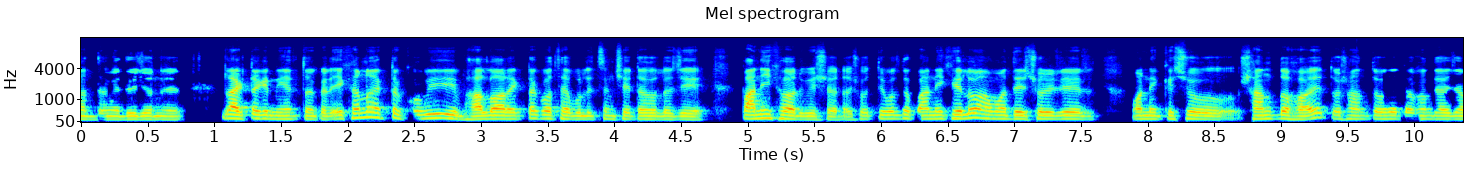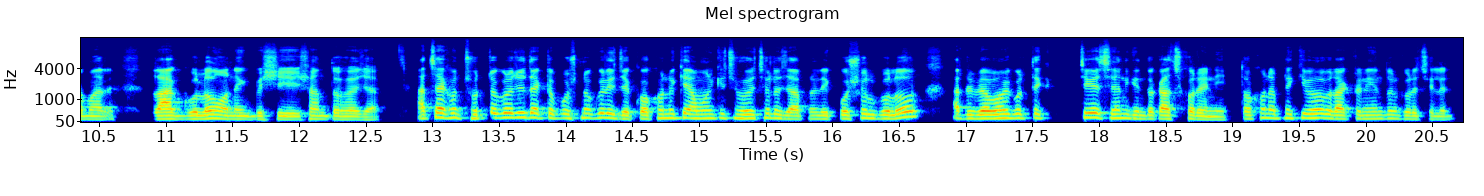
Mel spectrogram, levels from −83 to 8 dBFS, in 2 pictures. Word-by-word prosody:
মাধ্যমে 130 Hz, 0 st, -2 dB
দুজনের 130 Hz, -1 st, -1 dB, 0.4 s
রাগটাকে 160 Hz, 0 st, +6 dB
নিয়ন্ত্রণ 140 Hz, 0 st, -2 dB
করার। 130 Hz, -, -2 dB
এখানেও 195 Hz, +5 st, +2 dB
একটা 195 Hz, -2 st, -2 dB
খুবই 170 Hz, +2 st, +1 dB, 0.3 s
ভালো 135 Hz, +2 st, +5 dB
আরেকটা 145 Hz, +3 st, +2 dB
কথা 155 Hz, -1 st, +1 dB
বলেছেন, 135 Hz, +1 st, -4 dB
সেটা 140 Hz, 0 st, -1 dB
হলো 130 Hz, 0 st, -2 dB
যে 130 Hz, -, 0 dB, 0.4 s
পানি 160 Hz, +2 st, +6 dB
খাওয়ার 145 Hz, -4 st, +4 dB
বিষয়টা। 125 Hz, -2 st, -4 dB
সত্যি 140 Hz, +3 st, -6 dB
বলতে 155 Hz, +1 st, -1 dB
পানি 150 Hz, +1 st, 0 dB
খেলেও 165 Hz, +5 st, +5 dB
আমাদের 150 Hz, -1 st, +2 dB
শরীরের 145 Hz, -1 st, +2 dB, 0.4 s
অনেক 145 Hz, -1 st, 0 dB
কিছু 150 Hz, +1 st, -2 dB, 0.4 s
শান্ত 150 Hz, +1 st, +1 dB
হয়। 135 Hz, -, +4 dB
তো -, -, -6 dB
শান্ত 145 Hz, -1 st, -4 dB
হলে 145 Hz, -, 0 dB
তখন 140 Hz, 0 st, -2 dB
দেখা 140 Hz, 0 st, 0 dB
যায়, 135 Hz, -, 0 dB
আমার 130 Hz, -1 st, -3 dB, 0.4 s
রাগ 145 Hz, 0 st, +7 dB
গুলো 150 Hz, +2 st, +4 dB
অনেক 135 Hz, -1 st, -2 dB
বেশি 135 Hz, 0 st, -3 dB, 0.2 s
শান্ত 140 Hz, -2 st, -3 dB
হয়ে 125 Hz, -1 st, -1 dB
যায়। 115 Hz, -, -6 dB, 0.3 s
আচ্ছা, 160 Hz, +5 st, -1 dB
এখন 195 Hz, 0 st, -2 dB
ছোট্ট 170 Hz, -1 st, -4 dB
করে 200 Hz, 0 st, +4 dB
যদি 205 Hz, -, +2 dB
একটা 185 Hz, -1 st, -4 dB
প্রশ্ন 180 Hz, +2 st, -5 dB
করি 195 Hz, -1 st, +1 dB
যে, 150 Hz, -, +3 dB
কখনো 175 Hz, +4 st, 0 dB
কি -, -, -4 dB
এমন 170 Hz, +1 st, -1 dB
কিছু 180 Hz, 0 st, -6 dB
হয়েছিল, 170 Hz, +2 st, -1 dB
যে 145 Hz, -, +2 dB
আপনার 145 Hz, +1 st, -9 dB
এই 145 Hz, -, -7 dB
কৌশলগুলো 160 Hz, +2 st, +1 dB, 0.4 s
আপনি 160 Hz, -1 st, -1 dB
ব্যবহার 165 Hz, +2 st, +7 dB
করতে 185 Hz, +1 st, -4 dB
ক -, -, -23 dB, 0.3 s
চেয়েছেন 200 Hz, -3 st, +2 dB
কিন্তু 150 Hz, -1 st, -3 dB
কাজ 145 Hz, -, +4 dB
করেনি? 130 Hz, -5 st, 0 dB, 0.2 s
তখন 150 Hz, +6 st, -3 dB
আপনি 180 Hz, -, -6 dB
কিভাবে 185 Hz, -2 st, +2 dB
রাগটা 150 Hz, +1 st, 0 dB
নিয়ন্ত্রণ 155 Hz, +1 st, -5 dB
করেছিলেন? 135 Hz, -2 st, -6 dB
150 Hz, 215 wpm, -23 LUFS, 140-170 Hz, 0.4 s, রাগ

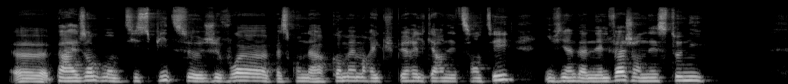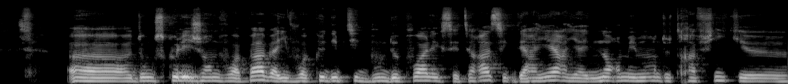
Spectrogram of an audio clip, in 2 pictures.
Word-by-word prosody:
heu, 140 Hz, -1 st, +2 dB
par 155 Hz, -3 st, +3 dB
exemple, 170 Hz, +3 st, +2 dB
mon 155 Hz, -3 st, -1 dB
petit 140 Hz, +3 st, -6 dB
spitz, 175 Hz, +5 st, -1 dB
je 145 Hz, +2 st, -2 dB
vois 165 Hz, +1 st, +2 dB
parce 135 Hz, 0 st, -3 dB
qu'on 150 Hz, +2 st, -3 dB
a 135 Hz, -1 st, 0 dB
quand 165 Hz, +5 st, -3 dB
même 170 Hz, -1 st, -1 dB
récupéré 160 Hz, +1 st, -3 dB
le 160 Hz, -, -3 dB
carnet 150 Hz, -1 st, -2 dB
de 145 Hz, -, -7 dB
santé, 150 Hz, +10 st, 0 dB, 0.3 s
il 155 Hz, -, -4 dB
vient 160 Hz, +2 st, 0 dB
d'un 145 Hz, -2 st, +1 dB
élevage 180 Hz, +6 st, +3 dB
en 160 Hz, -2 st, 0 dB
Estonie 175 Hz, +3 st, 0 dB, 1.5 s
heu 150 Hz, -2 st, +3 dB
donc 165 Hz, +3 st, -1 dB
ce 165 Hz, -, -1 dB
que -, -, +2 dB
les 175 Hz, 0 st, +7 dB
gens 165 Hz, 0 st, 0 dB
ne 165 Hz, -, -1 dB
voient 150 Hz, -2 st, -2 dB
pas, 200 Hz, +1 st, +6 dB
bah, 170 Hz, -4 st, +2 dB
ils 150 Hz, +1 st, +1 dB
voient 145 Hz, +2 st, -2 dB
que 145 Hz, +5 st, 0 dB
des 165 Hz, 0 st, 0 dB
petites 160 Hz, -1 st, -6 dB
boules 155 Hz, +3 st, -2 dB
de 155 Hz, +1 st, +2 dB
poils 175 Hz, +3 st, 0 dB
et 165 Hz, -, -1 dB
cetera, 155 Hz, +5 st, -3 dB
c'est 185 Hz, -5 st, -2 dB
que -, -, -14 dB
derrière 155 Hz, +6 st, 0 dB
il 155 Hz, -, -3 dB
y -, -, -1 dB
a -, -, -2 dB
énormément 165 Hz, +3 st, -1 dB
de 155 Hz, -1 st, -7 dB
trafic, 165 Hz, +3 st, -8 dB
heu, 145 Hz, -2 st, -2 dB
155 Hz, 205 wpm, -22 LUFS, 150-170 Hz, 1.5 s, les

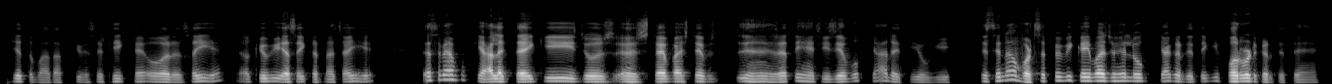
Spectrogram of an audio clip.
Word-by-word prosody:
ये 135 Hz, -, -1 dB
तो 115 Hz, -3 st, -17 dB
बात 105 Hz, 0 st, -14 dB
आपकी 110 Hz, +2 st, -16 dB
वैसे 115 Hz, +1 st, -15 dB
ठीक 135 Hz, +3 st, -10 dB
है। 135 Hz, -, -5 dB
और 125 Hz, -3 st, -2 dB
सही 135 Hz, +6 st, -4 dB
है 145 Hz, +3 st, -8 dB, 0.2 s
अ, -, -, -12 dB
क्योंकि 140 Hz, +2 st, -3 dB
ऐसा 125 Hz, +1 st, 0 dB
ही -, -, -3 dB
करना 120 Hz, 0 st, -9 dB
चाहिए। 135 Hz, +3 st, -6 dB, 0.5 s
वैसे 185 Hz, +4 st, -3 dB
में 220 Hz, -, +3 dB
आपको 215 Hz, -1 st, -1 dB
क्या 130 Hz, -2 st, +3 dB
लगता 130 Hz, 0 st, +5 dB
है 130 Hz, 0 st, +8 dB
कि 150 Hz, +1 st, +1 dB
जो 130 Hz, 0 st, +4 dB
अ, 125 Hz, +1 st, 0 dB
स्टेप 135 Hz, +1 st, +4 dB
बाई 135 Hz, 0 st, +4 dB
स्टेपस 135 Hz, -1 st, -3 dB
अ, -, -, -31 dB, 0.6 s
रहती 135 Hz, +4 st, -1 dB
हैं 140 Hz, -3 st, -3 dB
चीज़ें, 130 Hz, +1 st, -2 dB
वो 150 Hz, +5 st, -5 dB
क्या 160 Hz, -, -10 dB
रहती 120 Hz, -5 st, -8 dB
होगी? 115 Hz, +1 st, -13 dB, 0.3 s
जैसे 140 Hz, +6 st, -3 dB
ना 210 Hz, +3 st, 0 dB
व्हाट्सएप 150 Hz, -, +1 dB
पे 180 Hz, -, -2 dB
भी 190 Hz, +1 st, -3 dB
कई 170 Hz, -1 st, +3 dB
बार 170 Hz, -, +10 dB
जो -, -, 0 dB
है 170 Hz, -, +1 dB
लोग 160 Hz, -1 st, -2 dB
क्या 155 Hz, 0 st, -3 dB
कर 145 Hz, -2 st, -2 dB
देते 125 Hz, +2 st, -8 dB
हैं 145 Hz, -, -14 dB
कि 165 Hz, -, -13 dB
फ़ॉरवर्ड 140 Hz, -1 st, +6 dB
कर 120 Hz, -2 st, -4 dB
देते 110 Hz, +1 st, -15 dB
हैं। 110 Hz, +1 st, -18 dB
135 Hz, 250 wpm, -22 LUFS, 120-150 Hz, 0.6 s, बार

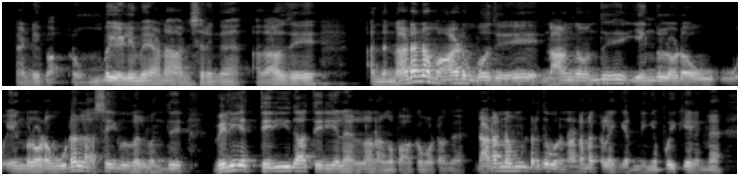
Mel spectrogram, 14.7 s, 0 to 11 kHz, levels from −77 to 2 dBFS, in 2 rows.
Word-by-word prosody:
கண்டிப்பா. 95 Hz, +1 st, -6 dB, 0.2 s
ரொம்ப 95 Hz, +7 st, -11 dB, 0.2 s
எளிமையான 115 Hz, +1 st, +1 dB, 0.2 s
ஆன்ஸருங்க. 105 Hz, -2 st, -4 dB, 0.3 s
அதாவது 110 Hz, +5 st, 0 dB, 0.8 s
அந்த 100 Hz, -1 st, -2 dB
நடனம் 200 Hz, -, +7 dB
ஆடும்போது, 130 Hz, -4 st, +3 dB, 0.5 s
நாங்க 125 Hz, +4 st, +2 dB
வந்து 135 Hz, +4 st, -2 dB, 0.4 s
எங்களோட 120 Hz, -2 st, +1 dB, 0.2 s
உ -, -, -3 dB, 0.4 s
எங்களோட 115 Hz, -1 st, +2 dB, 0.2 s
உடல் 165 Hz, +6 st, +3 dB
அசைவுகள் 120 Hz, -4 st, -2 dB
வந்து 110 Hz, +4 st, -5 dB, 0.4 s
வெளிய 180 Hz, +8 st, +6 dB, 0.2 s
தெரியிதா? 145 Hz, +1 st, +4 dB
தெரியலன்லாம் 115 Hz, -2 st, -2 dB
நாங்க 100 Hz, -1 st, -5 dB
பாக்க 100 Hz, +1 st, -8 dB
மாட்டோங்க. 90 Hz, -1 st, -10 dB, 0.2 s
நடனம்ன்றது 150 Hz, 0 st, +1 dB
ஒரு 120 Hz, -, -7 dB
நடன 125 Hz, +6 st, -3 dB
கலைஞர் 110 Hz, -2 st, -6 dB
நீங்க 100 Hz, -1 st, -8 dB
போய் 130 Hz, -1 st, -2 dB
கேளுங்களேன். 105 Hz, -3 st, -5 dB
115 Hz, 120 wpm, -23 LUFS, 105-130 Hz, 0.8 s, நடனம்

